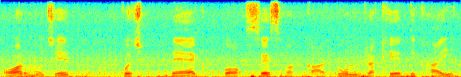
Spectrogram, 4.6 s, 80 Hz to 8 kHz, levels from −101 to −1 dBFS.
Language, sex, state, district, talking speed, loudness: Hindi, male, Madhya Pradesh, Katni, 115 wpm, -18 LUFS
